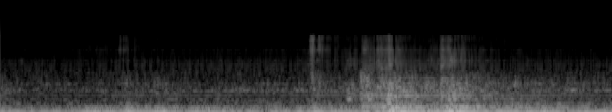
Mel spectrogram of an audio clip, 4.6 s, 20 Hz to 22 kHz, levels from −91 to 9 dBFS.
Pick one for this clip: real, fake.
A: fake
